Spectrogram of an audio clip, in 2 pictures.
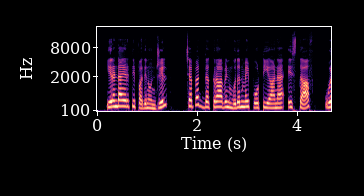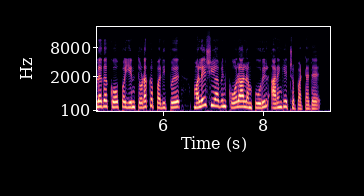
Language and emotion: Tamil, neutral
